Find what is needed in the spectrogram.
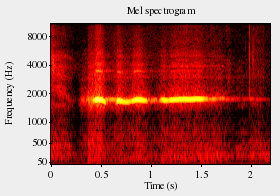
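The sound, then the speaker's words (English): A woman whistles to imitate the moon whistling: a high, thin note that flutters briefly at first, then holds steady before fading out, quiet and with no other sound. “And then she sang about the moon whistling,”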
